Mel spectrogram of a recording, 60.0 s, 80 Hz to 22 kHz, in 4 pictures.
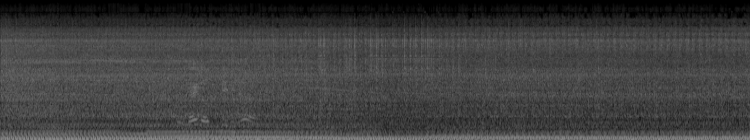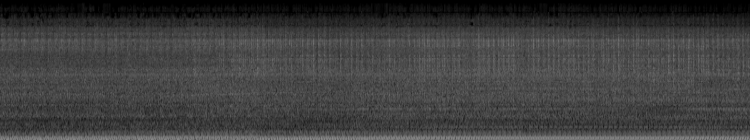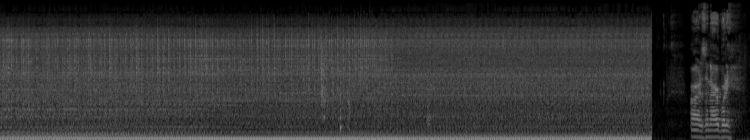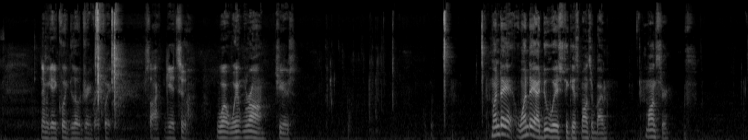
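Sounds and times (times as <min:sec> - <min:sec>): car engine idling with misfire: 0:00.0 - 0:43.0.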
